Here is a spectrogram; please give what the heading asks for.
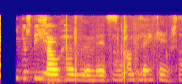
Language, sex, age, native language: Icelandic, male, 10, Icelandic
